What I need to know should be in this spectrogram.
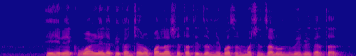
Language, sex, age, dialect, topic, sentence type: Marathi, male, 56-60, Standard Marathi, agriculture, statement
